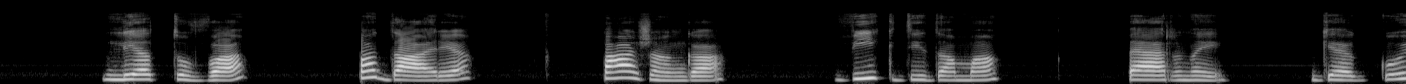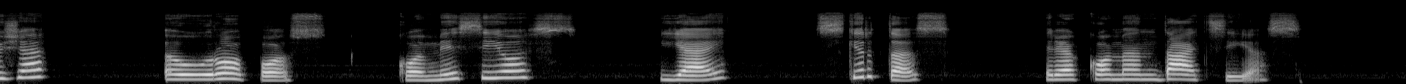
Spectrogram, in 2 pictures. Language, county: Lithuanian, Šiauliai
